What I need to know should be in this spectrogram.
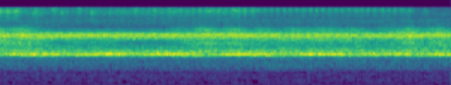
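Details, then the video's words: Crickets in a forest, a dense steady chorus of high chirring in several layered pitch bands, faintly pulsing at the top, unbroken for the whole stretch with no other sounds. "Forest Sounds and Crickets"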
